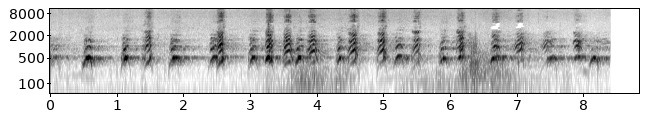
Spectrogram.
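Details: A dog barks close by in a fast, uneven volley of about twenty sharp, mid-pitched barks, some coming in quick doubles, before the sound stops near the end.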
